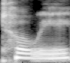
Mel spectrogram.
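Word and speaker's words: Towey: Shortly before her death, she wrote to founder Jim, I think it's pronounced Towie, urging respect for the dignity of life, the most beautiful gift of God.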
